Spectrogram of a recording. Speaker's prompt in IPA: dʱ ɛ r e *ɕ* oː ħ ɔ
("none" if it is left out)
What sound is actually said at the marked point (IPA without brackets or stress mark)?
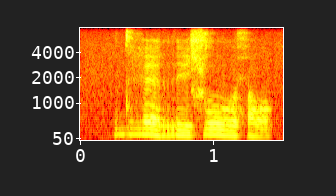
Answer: ɕ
